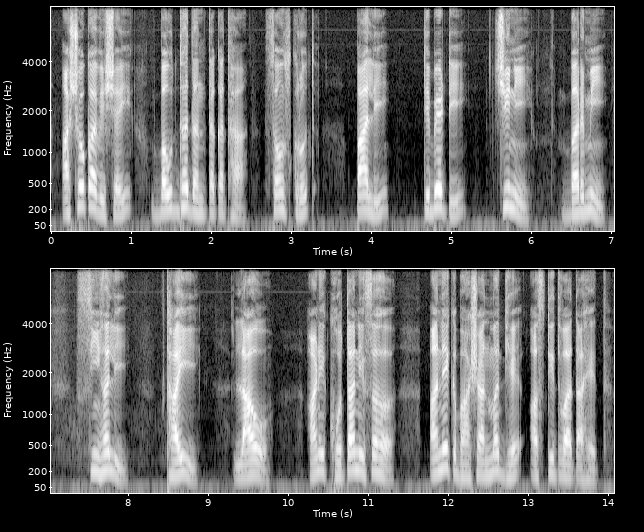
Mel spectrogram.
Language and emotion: Marathi, neutral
